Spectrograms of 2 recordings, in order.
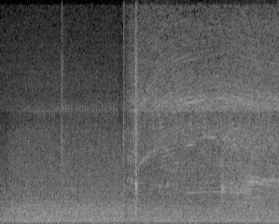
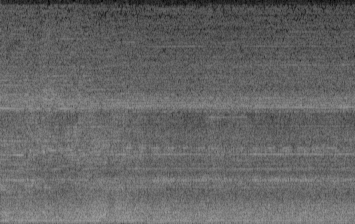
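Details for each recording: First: Dog-grooming clipper blade: steady high buzz with harsh rattly hiss, very noisy; noisy clipper blade. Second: Freshly sharpened, cleaned and reassembled dog-grooming clipper blade run in to set the two blades together. Smooth, even high buzz with no rattle or chatter over steady shop-fan hiss; runs clean and quiet, normal.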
